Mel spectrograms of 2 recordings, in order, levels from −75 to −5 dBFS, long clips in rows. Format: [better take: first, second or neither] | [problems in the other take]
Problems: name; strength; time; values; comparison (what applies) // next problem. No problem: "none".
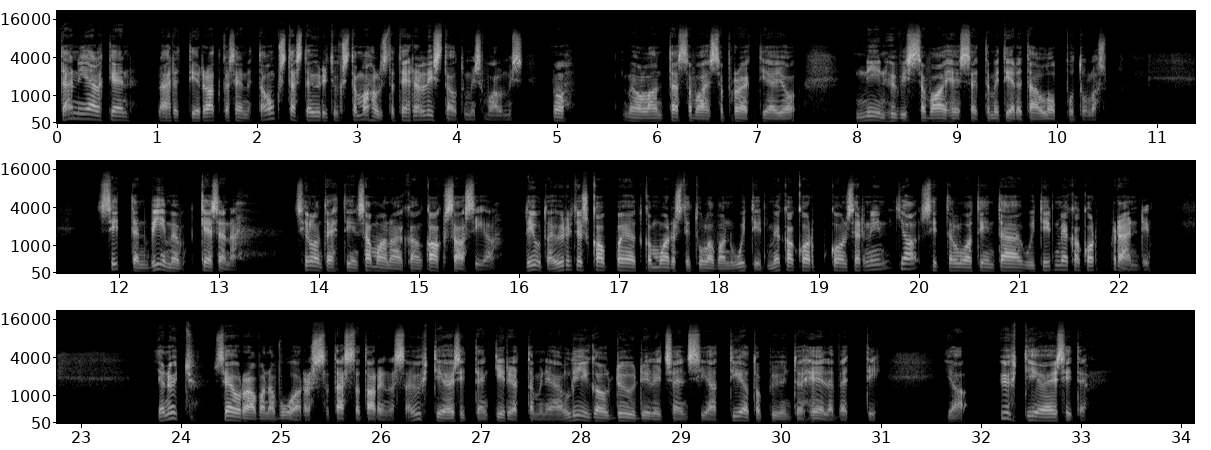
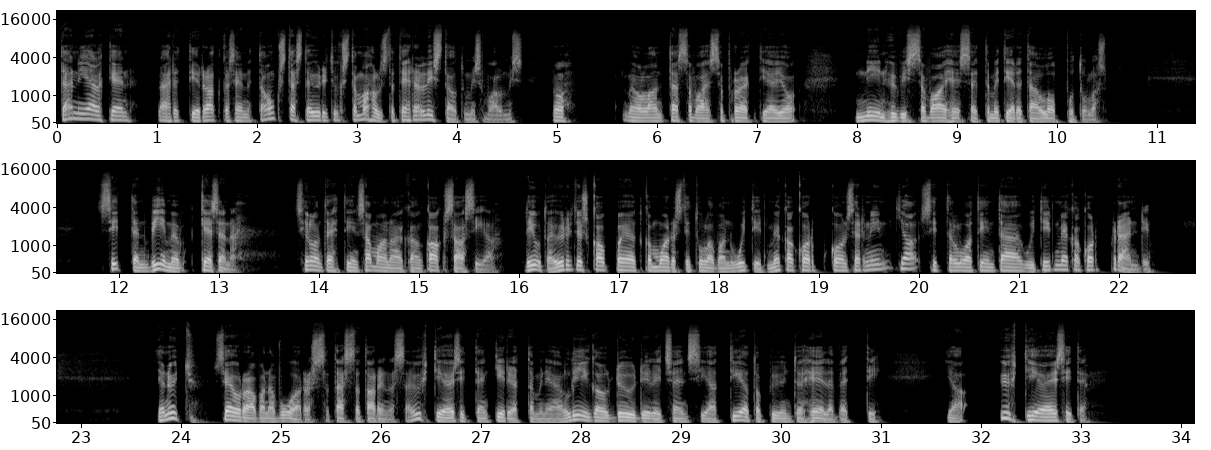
second | thin; very; fading below 1 kHz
